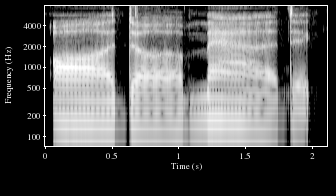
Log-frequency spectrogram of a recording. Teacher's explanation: This T changes to a D, this T changes to a D, and the final C at the end is a K sound that you won't release. Automatic. Just hold that tongue in the K position.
